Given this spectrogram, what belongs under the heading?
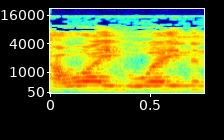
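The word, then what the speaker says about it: Huawei: பத்தி எல்லாருக்கும் தெரியாம இருக்கு huawi-ன்னு நிறைய பேர் ஒரு ஒரு உச்சரிப்புல சொல்லுவாங்க நான் hawai தான் சொல்லுவேன் யோட மாடல் இந்தியால பாத்தீங்கன்னா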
